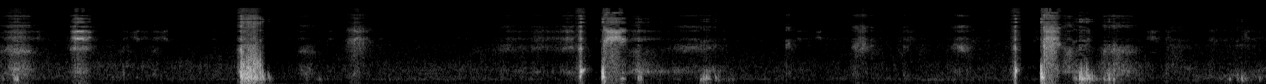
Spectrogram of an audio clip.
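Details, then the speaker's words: Self-induced sneezes, possibly with a starting cold, recorded on a phone: several sharp explosive bursts with short breathy lead-ins and sniffs between them. "okay um I've been a little bit sney today I really don't know what's going on um so I'm going to try ining and see if I can get anything okay"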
